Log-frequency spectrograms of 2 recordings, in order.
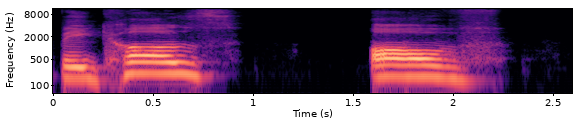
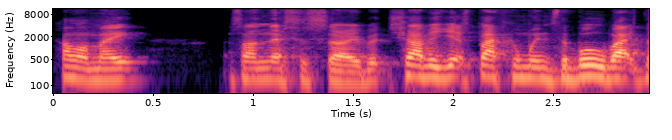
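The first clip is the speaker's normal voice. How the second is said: normal talking voice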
